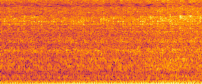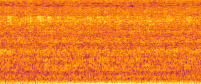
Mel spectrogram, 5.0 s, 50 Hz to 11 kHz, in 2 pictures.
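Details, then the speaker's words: 1957 Ferguson 35 TVO tractor after removing the offending push rod and resetting the valves, warming up: steady, even low idle and then a bit more rev, with no tappet tapping from the top end. Normal idle. "Hopefully that's going to sort it. That sounds very good now. Bit more rev. It's warming up."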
